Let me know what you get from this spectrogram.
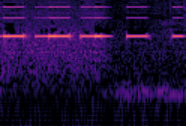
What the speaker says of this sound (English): my fire alarm is going off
